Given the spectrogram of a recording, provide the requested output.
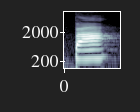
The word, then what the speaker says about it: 拔: Second side first tone ba means it ba it's a number. Second tone ba means pull.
